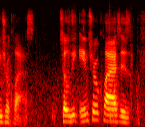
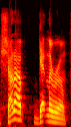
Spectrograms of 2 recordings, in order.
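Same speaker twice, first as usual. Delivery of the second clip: retold sharp order; 2 semitones higher, 6 dB louder than usual. Offended teacher silences kid, retold loud sharp order. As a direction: act out cutting a kid off.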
